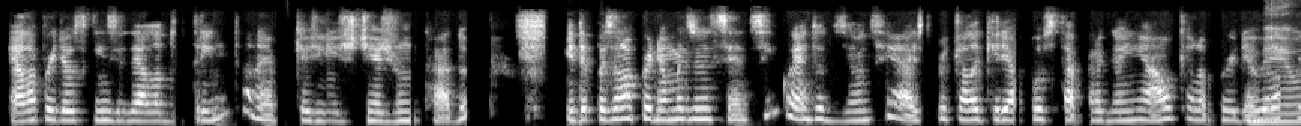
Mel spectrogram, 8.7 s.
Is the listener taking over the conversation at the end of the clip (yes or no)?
yes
